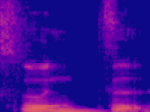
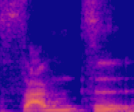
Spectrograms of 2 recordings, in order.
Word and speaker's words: Sun Tzu: So it's pronounced Sun Tzu, huh? And not San Tzu. Huh? So if you can pronounce Sun Tzu, you are actually one level higher, because most people, especially the Europeans, they cannot pronounce this word Sun.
